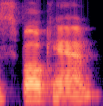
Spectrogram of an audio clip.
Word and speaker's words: Spokane: kernet all the way from what is that Spokane Washington how do you pronounce that I should ask you that first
